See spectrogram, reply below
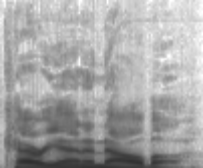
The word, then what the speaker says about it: Carrie Ann Inaba: It's Cheryl Underwood, Corey Ann Inabo. Oh, she's from Dancing with the Stars. I know that because of my grandma. – It's pronounced Carrie Ann Inaba.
